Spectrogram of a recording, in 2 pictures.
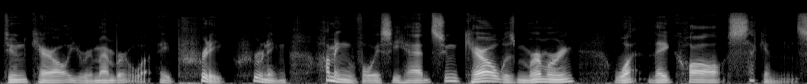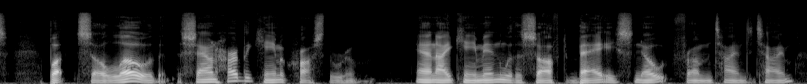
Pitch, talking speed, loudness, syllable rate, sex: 105 Hz, 155 wpm, -21 LUFS, 4.1 syllables/s, male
